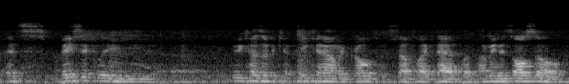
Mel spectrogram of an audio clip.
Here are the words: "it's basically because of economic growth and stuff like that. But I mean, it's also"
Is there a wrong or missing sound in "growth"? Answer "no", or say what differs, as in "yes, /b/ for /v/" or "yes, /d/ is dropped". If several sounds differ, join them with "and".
no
